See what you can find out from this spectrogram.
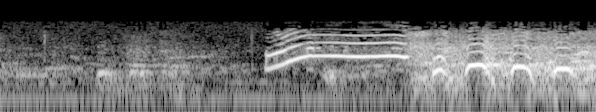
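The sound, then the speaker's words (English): A person imitates an eagle's scream with a single loud, shrill cry that rises and holds for under a second, then breaks into a few bursts of laughter over faint room noise. “All right, now, eagles scream.”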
